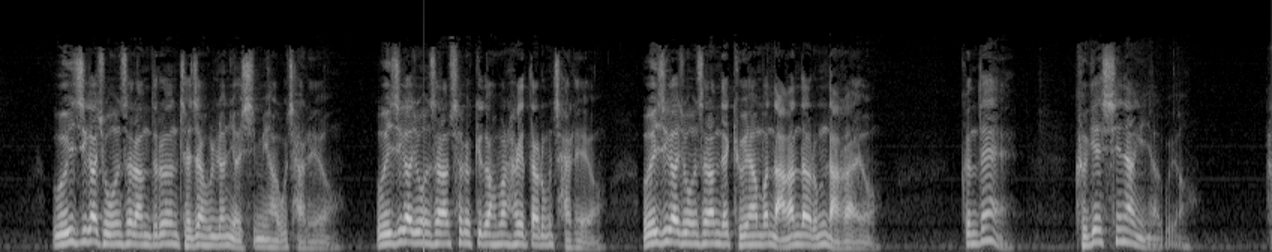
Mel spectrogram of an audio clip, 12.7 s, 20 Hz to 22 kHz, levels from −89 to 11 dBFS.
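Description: At about 4.24 s there's a tiny skip in the speech, a very short jump where the two sides butt straight up against each other with no gap of silence between them. It sounds like audio missing between chunks, likely from the recorder working in 5.0 s blocks and dropping a sliver, only a few milliseconds, while it handed over from one block to the next.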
